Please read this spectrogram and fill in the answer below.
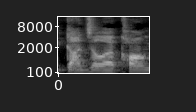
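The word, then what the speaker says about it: Godzilla x Kong: Well, it's either X-Kong, but apparently the X is silent, so it'd be Godzilla, Kong, the New Empire.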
